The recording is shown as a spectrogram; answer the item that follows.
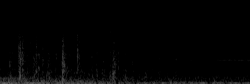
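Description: A pigeon or dove coos in Fallout New Vegas, a few soft, low calls close by at a quiet level, with faint rustling and no talking.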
